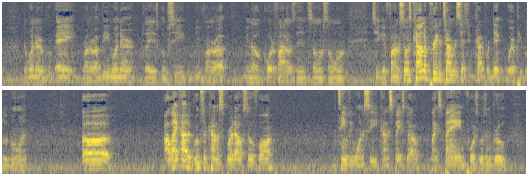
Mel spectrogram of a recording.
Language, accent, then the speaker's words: English; Costa Rica; I kind of that's my home country.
